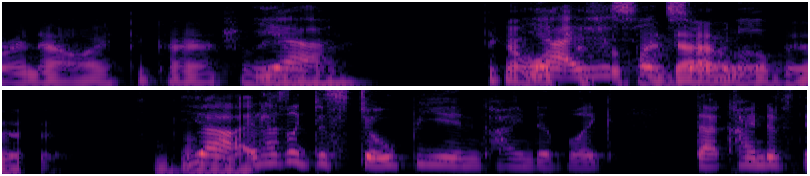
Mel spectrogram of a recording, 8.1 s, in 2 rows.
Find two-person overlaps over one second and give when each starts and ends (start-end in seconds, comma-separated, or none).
2.6-3.9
